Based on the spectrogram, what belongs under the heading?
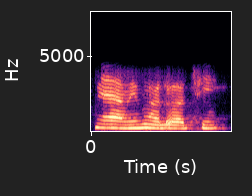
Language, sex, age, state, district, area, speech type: Bengali, female, 18-30, West Bengal, North 24 Parganas, rural, conversation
